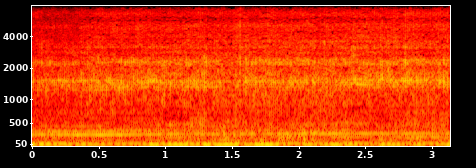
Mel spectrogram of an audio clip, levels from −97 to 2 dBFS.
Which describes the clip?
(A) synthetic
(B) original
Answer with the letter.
A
